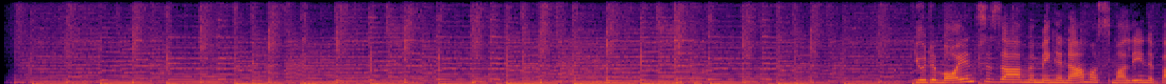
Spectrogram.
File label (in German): Eifeler Mundart; Porträt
